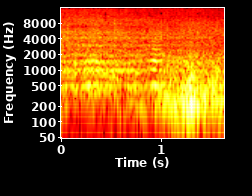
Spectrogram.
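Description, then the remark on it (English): Heavy rain pours down at night in a steady, dense hiss with a low rumble underneath, fairly loud, continuing without a break and with no voices. “Pascal says it rained so hard that first night, sleeping next to the bar, that he basically never slept.”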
